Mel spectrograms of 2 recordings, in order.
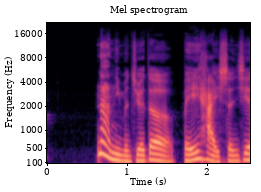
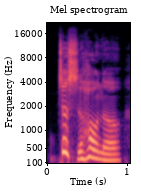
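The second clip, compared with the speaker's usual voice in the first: ordinary delivery, nothing marked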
